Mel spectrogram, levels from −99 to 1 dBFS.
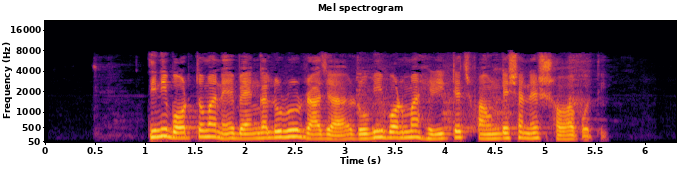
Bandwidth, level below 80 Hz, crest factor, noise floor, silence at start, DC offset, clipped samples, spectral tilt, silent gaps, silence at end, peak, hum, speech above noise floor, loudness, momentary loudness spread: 7.8 kHz; -56 dBFS; 14 dB; -74 dBFS; 1.05 s; under 0.1%; under 0.1%; -6 dB/octave; none; 0.7 s; -2 dBFS; none; 60 dB; -15 LUFS; 5 LU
